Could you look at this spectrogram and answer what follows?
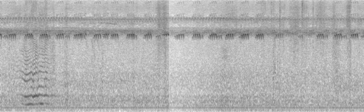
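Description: Honeybees buzzing around an open backyard hive in Swanzey, New Hampshire, a dense steady drone with individual bees whining close by, no speech.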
